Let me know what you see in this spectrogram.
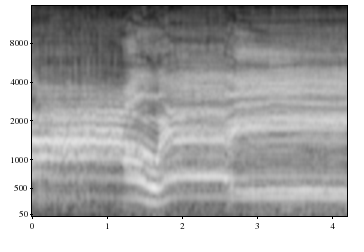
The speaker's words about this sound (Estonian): kes see on, kes karjub praegu? ta karjub minu järele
